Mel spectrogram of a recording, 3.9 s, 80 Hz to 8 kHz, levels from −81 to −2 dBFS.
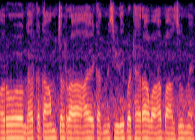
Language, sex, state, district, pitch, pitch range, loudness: Hindi, male, Haryana, Charkhi Dadri, 130 Hz, 125-135 Hz, -15 LUFS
